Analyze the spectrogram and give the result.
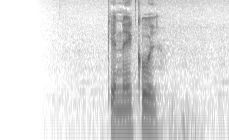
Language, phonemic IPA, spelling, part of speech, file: Assamese, /kɛ.nɛ.koi/, কেনেকৈ, adverb, As-কেনেকৈ.ogg
- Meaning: how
